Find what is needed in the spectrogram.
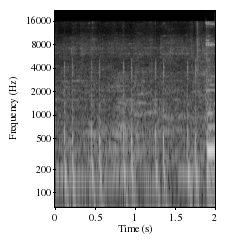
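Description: Dancing Drums slot machine's reel-spin sound: quick ticks, about five or six a second, over a steady low electronic music bed. A louder held musical tone comes in near the end as the reels stop on a win.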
